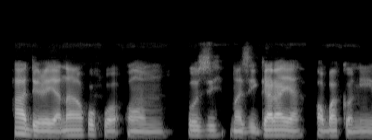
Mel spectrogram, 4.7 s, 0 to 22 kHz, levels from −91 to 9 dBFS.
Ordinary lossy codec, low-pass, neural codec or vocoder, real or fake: MP3, 64 kbps; 7.2 kHz; autoencoder, 48 kHz, 128 numbers a frame, DAC-VAE, trained on Japanese speech; fake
